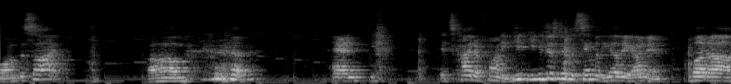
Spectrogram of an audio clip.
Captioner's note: laughs nervously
